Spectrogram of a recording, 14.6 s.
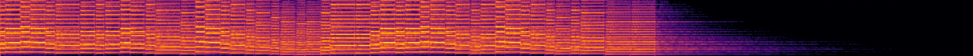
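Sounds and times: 
accordion: 0.0 - 11.0.

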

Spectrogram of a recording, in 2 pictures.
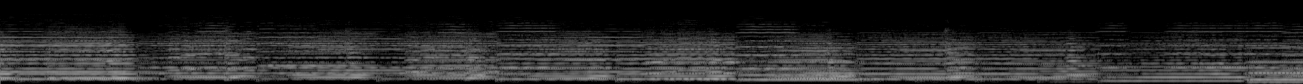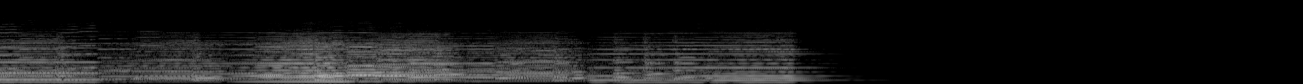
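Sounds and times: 
string quartet playing: 0.0 - 21.4.

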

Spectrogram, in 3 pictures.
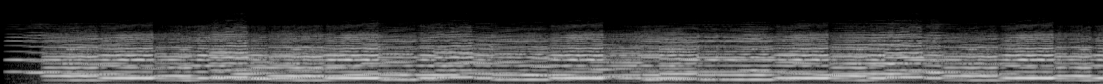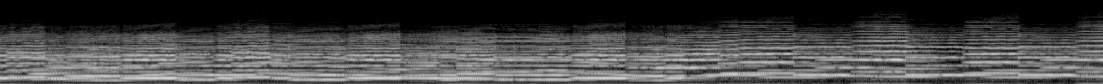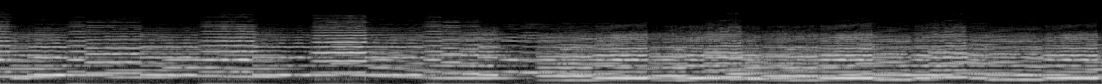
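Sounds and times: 
violin and viola duet: 0.0 - 33.0.

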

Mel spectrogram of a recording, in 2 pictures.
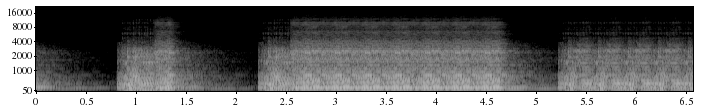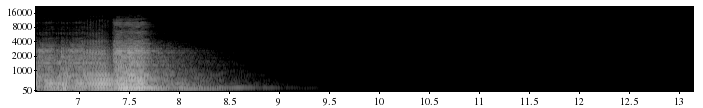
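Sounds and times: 
cello duet: 0.8 - 1.6, 2.2 - 8.2.

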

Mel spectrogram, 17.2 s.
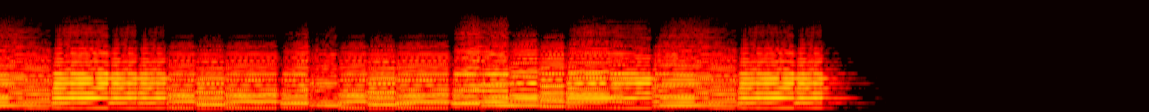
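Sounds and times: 
trombone duet playing a siciliana: 0.0 - 12.7.

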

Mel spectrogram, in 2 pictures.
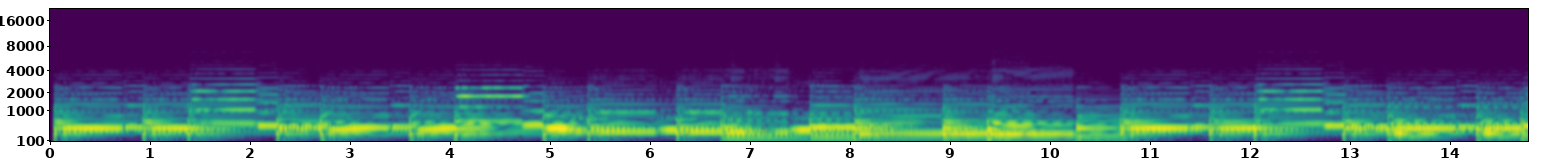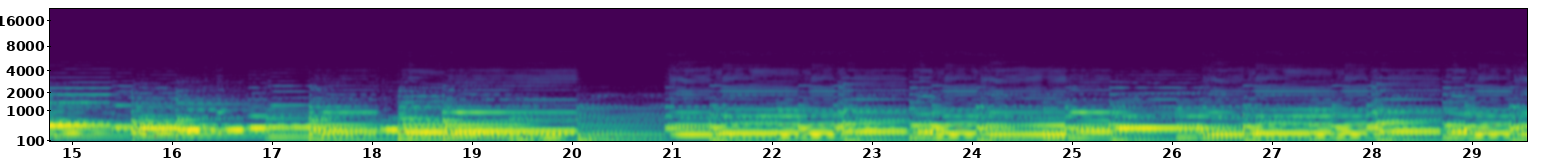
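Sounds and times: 
alto saxophone: 0.0 - 29.5.

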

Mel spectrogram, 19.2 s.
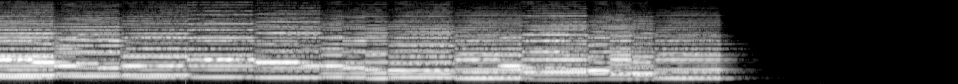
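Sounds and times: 
flute: 0.0 - 14.6
violin: 0.0 - 14.6.

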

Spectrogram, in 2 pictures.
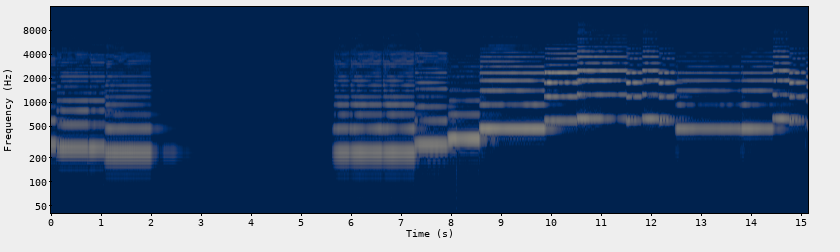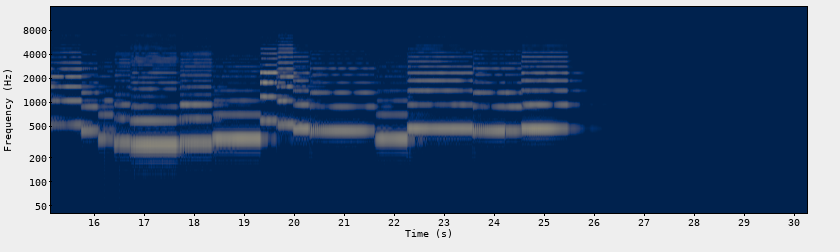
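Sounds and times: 
alto saxophone melody: 0.0 - 2.6, 5.6 - 26.0.

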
